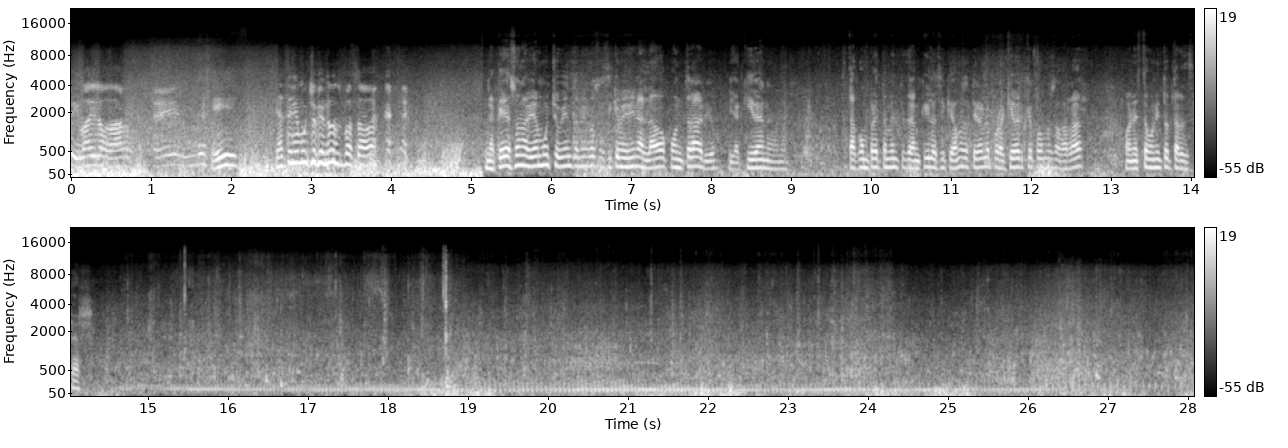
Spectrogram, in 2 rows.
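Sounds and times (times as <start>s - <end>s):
water noise: 0.0s - 28.0s
wind: 0.0s - 28.0s
low motor hum: 14.5s - 28.0s.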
